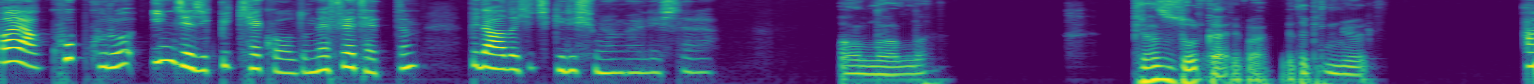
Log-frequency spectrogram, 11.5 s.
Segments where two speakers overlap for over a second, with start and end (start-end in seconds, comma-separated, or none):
none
